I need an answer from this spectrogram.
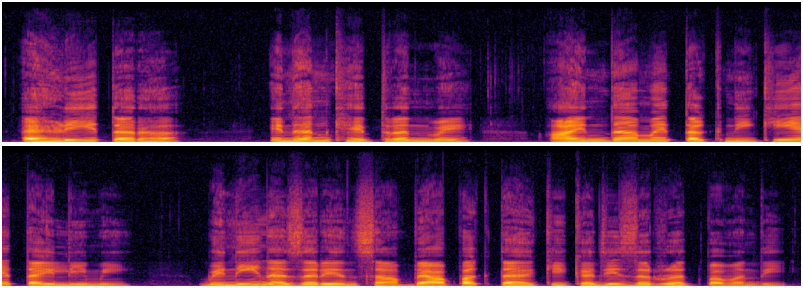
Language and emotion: Sindhi, neutral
